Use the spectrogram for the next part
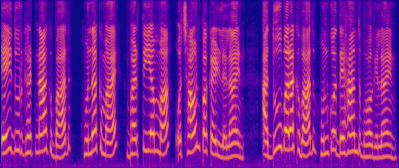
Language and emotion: Maithili, neutral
